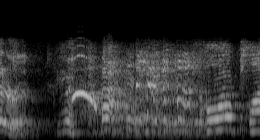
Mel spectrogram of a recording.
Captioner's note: whistles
